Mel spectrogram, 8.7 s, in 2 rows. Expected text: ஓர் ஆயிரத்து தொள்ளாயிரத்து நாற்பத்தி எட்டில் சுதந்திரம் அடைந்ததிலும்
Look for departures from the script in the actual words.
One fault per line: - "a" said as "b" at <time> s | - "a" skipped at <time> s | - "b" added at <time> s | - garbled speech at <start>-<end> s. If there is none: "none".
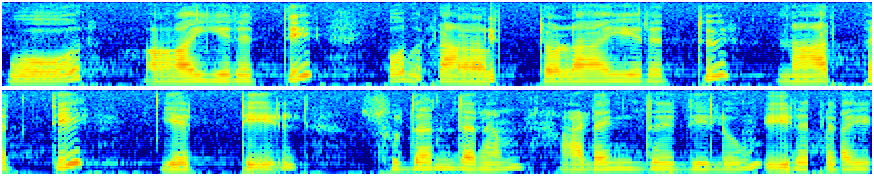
- garbled speech at 1.9-2.6 s
- garbled speech at 8.2-8.7 s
